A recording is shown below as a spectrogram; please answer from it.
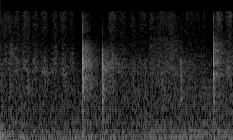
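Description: Chalk writing on a blackboard: faint scratching as letters are drawn, with a few short, sharp chalk strokes, two close together about a second in and another near the end.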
